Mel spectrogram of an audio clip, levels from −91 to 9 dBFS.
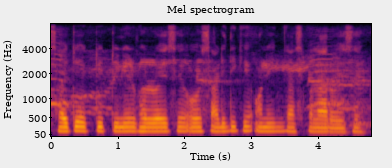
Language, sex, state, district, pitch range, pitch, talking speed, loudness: Bengali, male, West Bengal, Cooch Behar, 115-125 Hz, 120 Hz, 125 wpm, -18 LUFS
